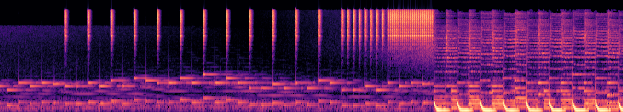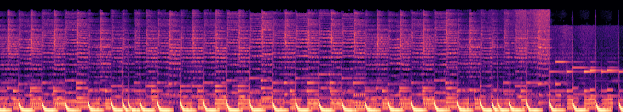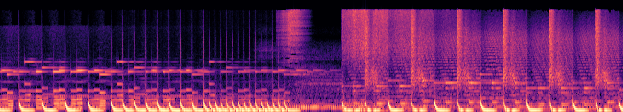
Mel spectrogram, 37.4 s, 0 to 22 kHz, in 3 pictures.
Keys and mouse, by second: 4.0-5.3 drag, 5.9 e, 7.1 click, 7.8 KP_1, 7.9 click, 8.2 z, 11.9-14.1 drag, 19.0 g, 20.3-21.5 drag, 22.2 z, 24.9 r, 25.8 Tab, 29.2 Tab, 30.1 e, 31.7-33.4 drag, 33.4 KP_1, 33.6 z, 34.5 KP_1, 35.7 z, 36.7 e.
